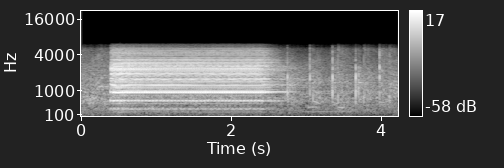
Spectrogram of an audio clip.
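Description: Gym scoreboard timing horn sounding a single steady blast of about two seconds, signalling that wrestling time has run out, then a few light knocks.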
